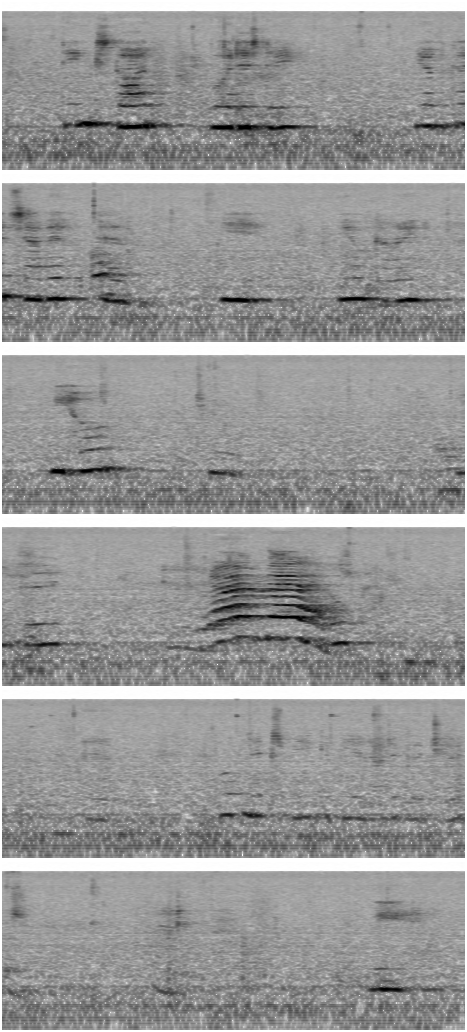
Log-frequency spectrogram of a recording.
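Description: A young boy speaks haltingly into a microphone in an echoing hall.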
